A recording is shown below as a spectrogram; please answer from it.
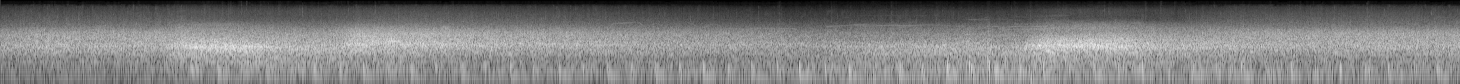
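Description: A cricket stadium crowd at a Sydney Sixers versus Melbourne Stars match roars and applauds in a continuous loud wash, with several swells of cheering rising and falling, and a commentator's voice talking over it.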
